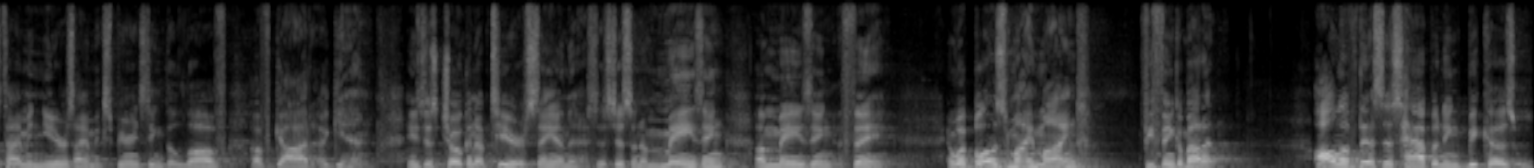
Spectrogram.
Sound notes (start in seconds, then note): none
